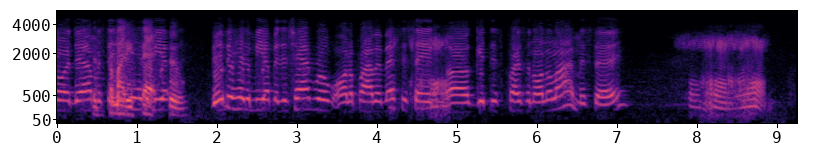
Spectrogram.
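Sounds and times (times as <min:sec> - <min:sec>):
speech: 0:00.2 - 0:07.2, 0:07.9 - 0:09.0
person snoring: 0:07.8 - 0:09.0.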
